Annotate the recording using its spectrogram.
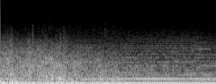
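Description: Thunder sound effect over dark trailer music: a deep rumble with a hiss that fades over about two seconds, as held low music tones come in.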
